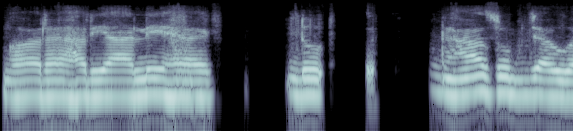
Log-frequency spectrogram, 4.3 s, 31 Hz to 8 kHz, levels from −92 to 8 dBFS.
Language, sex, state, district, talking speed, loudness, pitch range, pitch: Hindi, male, Bihar, East Champaran, 125 wpm, -14 LUFS, 135-145 Hz, 135 Hz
